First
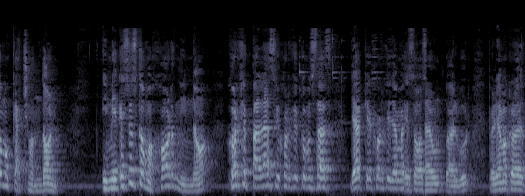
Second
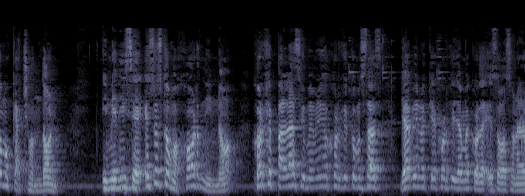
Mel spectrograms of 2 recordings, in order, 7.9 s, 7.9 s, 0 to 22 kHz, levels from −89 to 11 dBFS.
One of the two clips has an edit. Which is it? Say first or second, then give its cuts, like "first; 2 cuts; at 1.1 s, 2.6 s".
first; 6 cuts; at 1.8 s, 4.2 s, 5.4 s, 6.1 s, 6.4 s, 6.7 s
